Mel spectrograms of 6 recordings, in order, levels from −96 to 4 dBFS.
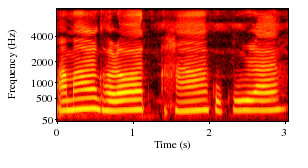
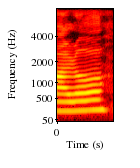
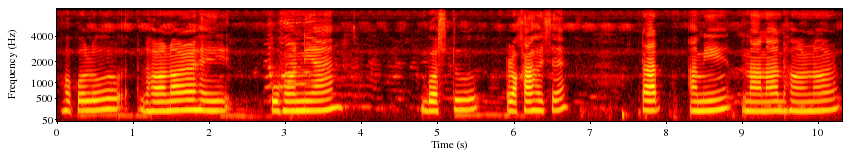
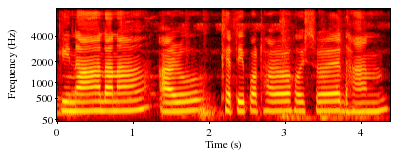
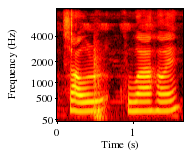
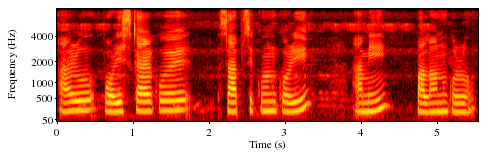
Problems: none marked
